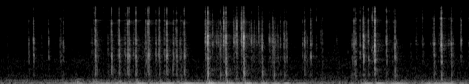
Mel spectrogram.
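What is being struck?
Plastic mechanical keyboard keys.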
